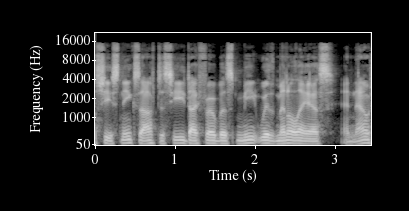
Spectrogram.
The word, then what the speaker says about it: Deiphobus: Trojan commander Diphobus. I forgot how it's pronounced now. You know, I'm So, yeah, who cares? – okay. Trojan commander Deiphobus comes in and vaguely accuses Xena of being a spy.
